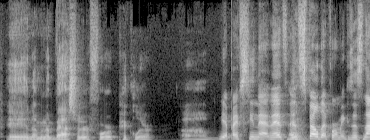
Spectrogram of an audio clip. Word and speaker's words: Piklr: And I'm an ambassador for Pickler. Yep, I've seen that. And spell that for me because it's not spelled.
